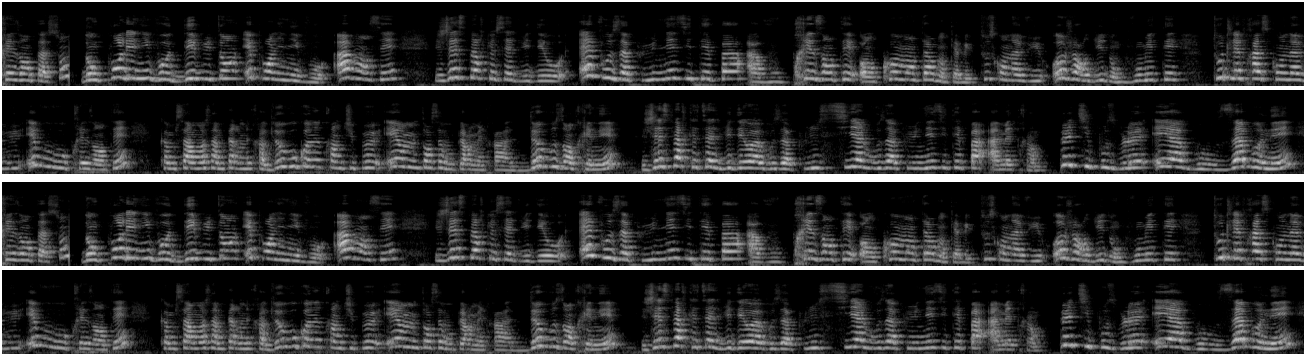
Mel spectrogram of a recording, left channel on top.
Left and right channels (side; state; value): both; normal; correlation 0.22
